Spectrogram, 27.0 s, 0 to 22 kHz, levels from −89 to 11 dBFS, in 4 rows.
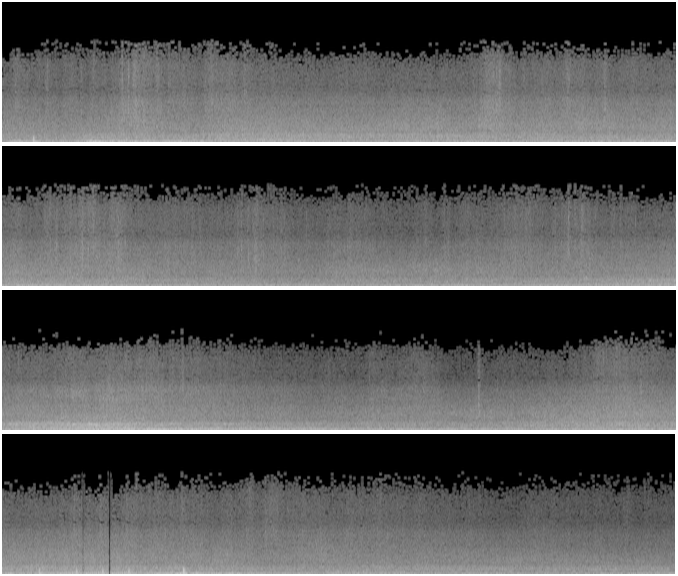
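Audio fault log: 21.02–21.54 s, CD stuck on one turn: the same 0.26 s slice of sound plays twice in a row, as a scratch sends the laser back one track at the same spot on each turn. The fixed loop length and even, rhythmic stutter separate it from random dropouts.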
